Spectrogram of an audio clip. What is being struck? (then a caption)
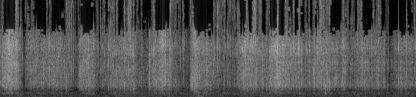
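Jute burlap stocking. Long nails scratch and trace over the coarse woven toe of a jute burlap Christmas stocking with a white lining, held in one hand. The sound is a continuous dry, bright rasping and crinkling texture that swells and fades in repeated strokes.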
